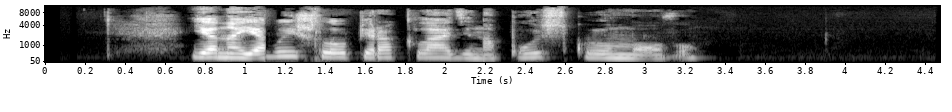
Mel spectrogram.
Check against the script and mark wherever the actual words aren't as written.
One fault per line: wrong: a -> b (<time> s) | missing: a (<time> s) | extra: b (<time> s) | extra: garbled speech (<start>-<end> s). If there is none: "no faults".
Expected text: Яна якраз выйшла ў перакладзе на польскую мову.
missing: якраз (1.0 s)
